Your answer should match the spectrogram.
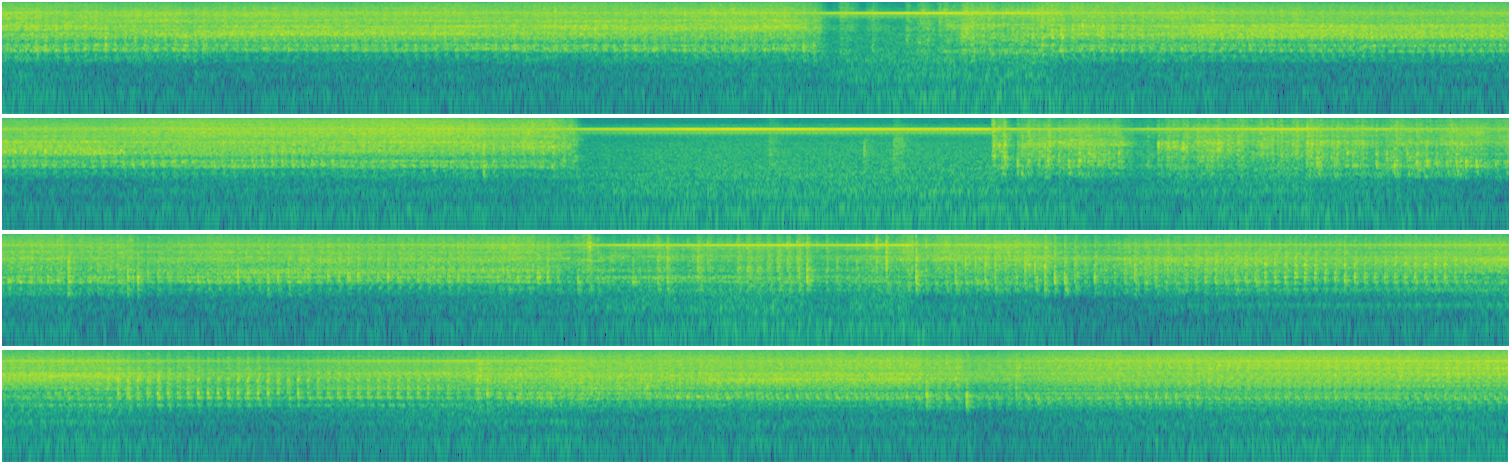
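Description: Wood lathe running with a turning tool cutting the small spinning wooden blank: a steady cutting hiss over the lathe's drone and a constant high whine. The cutting noise drops away briefly about four seconds in and again for a couple of seconds around ten seconds in, when the tool comes off the wood.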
